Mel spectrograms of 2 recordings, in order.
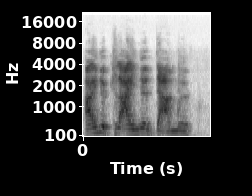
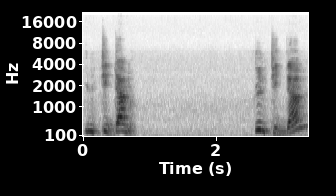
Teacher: on n'entend pas le E du une, on n'entend pas les deux E de petite, et on n'entend pas le E de dame.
